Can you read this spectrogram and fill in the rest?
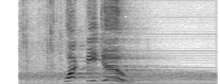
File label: grunt; h2dialogue; grunt crazy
